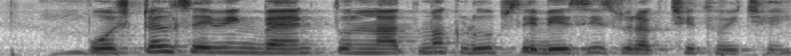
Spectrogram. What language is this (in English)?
Magahi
